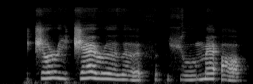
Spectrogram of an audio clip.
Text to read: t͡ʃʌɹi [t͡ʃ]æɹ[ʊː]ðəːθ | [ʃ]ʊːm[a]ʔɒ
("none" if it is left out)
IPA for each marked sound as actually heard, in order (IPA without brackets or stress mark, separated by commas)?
t͡ʃ, əː, ç, æ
